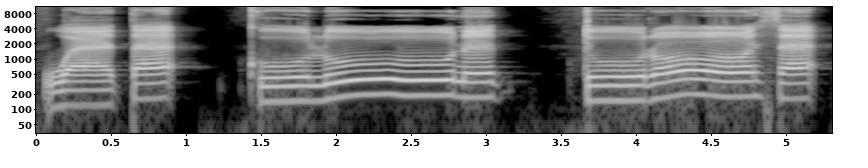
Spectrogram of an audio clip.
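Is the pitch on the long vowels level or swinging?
swinging. The long vowels swing up and down in pitch. "Kalau masih belum konsisten, ayun"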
